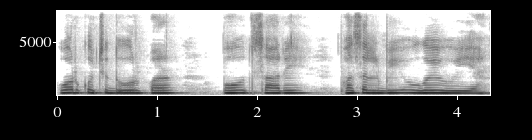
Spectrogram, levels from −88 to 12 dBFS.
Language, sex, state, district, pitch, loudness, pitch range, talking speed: Hindi, female, Uttar Pradesh, Saharanpur, 230 Hz, -12 LUFS, 230-235 Hz, 150 wpm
